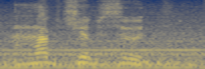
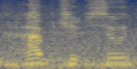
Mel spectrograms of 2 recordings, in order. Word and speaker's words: Hatshepsut: We're going to Hatshepsut temple. How do you say that? Hatshepsut? Hatshepsut. Okay. That's the name of a pharaoh? Yes. Of a king? For the queen, Hatshepsut.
